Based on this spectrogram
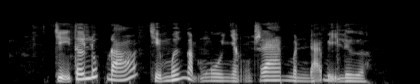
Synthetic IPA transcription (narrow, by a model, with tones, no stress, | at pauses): t͡ɕḭ˧˩t̪əː˨˦jlʊ˦˥k͡p̚ɗɔ˨˦t͡ɕi˧˩məː˨˦jŋə̰˨˩p̚ŋu˨˩əjɲə̰˧˨nzaː˧mï˨˩ŋ̟ɗa̰ː˧˥ɓḭ˧˨lɨ˨˩ə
